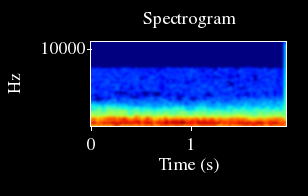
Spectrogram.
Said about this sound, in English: Gosh, listen to that rain. Here we drive 400 miles up here to hunt ducks, and all we've hunted so far is pots and pans to put under the leaks in the dad-ratted roof. Listen, there's another leak.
